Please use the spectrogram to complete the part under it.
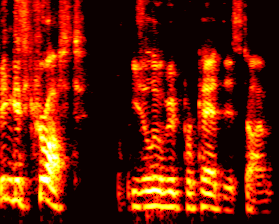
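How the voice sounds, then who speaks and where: A man's voice: on the high side, sing-song, normal speed, a bit bright. A man co-hosting a casual movie review chat, rambling with lots of fillers and "you know". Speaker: co-host.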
